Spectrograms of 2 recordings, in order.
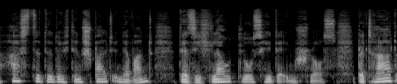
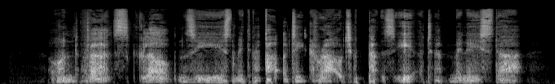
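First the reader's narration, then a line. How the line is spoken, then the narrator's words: Growling voice. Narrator (German): ertönte Moodys knurrende Stimme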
